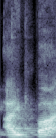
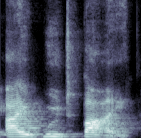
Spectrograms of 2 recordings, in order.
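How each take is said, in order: First: The word would is contracted to d. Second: The word would is said in full. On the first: The speaker calls it right. "They're going to contract this" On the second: The speaker calls it wrong. "You're never going to hear an L one speaker of English in a fluent conversation say"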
